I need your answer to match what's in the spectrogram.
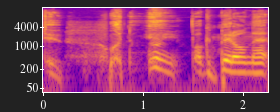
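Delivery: put-on high, heated yell, right in-your-face. Retelling how a defensive lineman yelled at him over a bet, imitating a teammate yelling. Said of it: "he's like yelling at me".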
